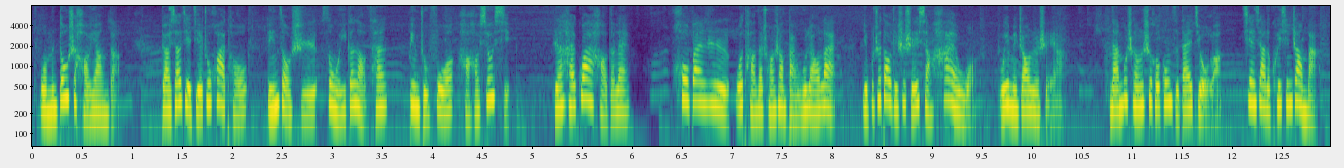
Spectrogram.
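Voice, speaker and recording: A woman's voice: on the high side, darkish tone. A woman narrating a playful first-person story and voicing every character herself.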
